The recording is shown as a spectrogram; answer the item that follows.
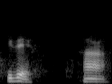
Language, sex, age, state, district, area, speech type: Kannada, male, 45-60, Karnataka, Davanagere, rural, conversation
